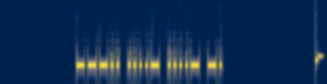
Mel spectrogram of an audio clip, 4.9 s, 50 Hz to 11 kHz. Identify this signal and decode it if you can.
Morse code, heard as a keyed tone, about 28 wpm, 700 Hz. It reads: 844N
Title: Common Cut Numbers - 4-Digit 28wpm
